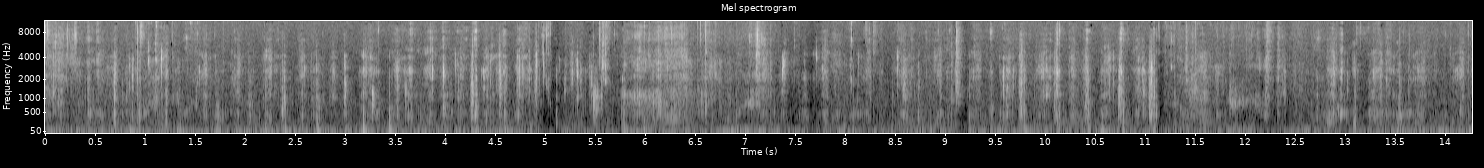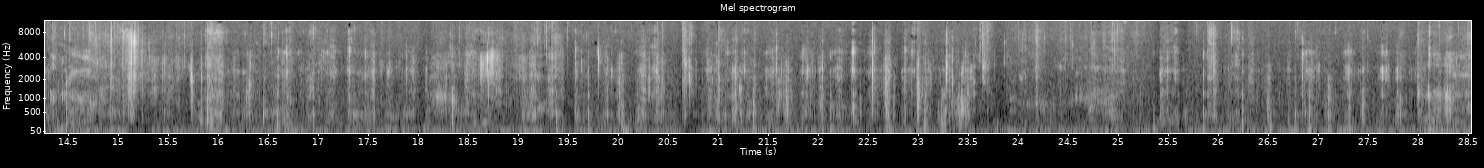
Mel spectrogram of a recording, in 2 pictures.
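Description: Close-miked eating: a person biting into and chewing soft doughnuts, a dense run of small, irregular mouth clicks.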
